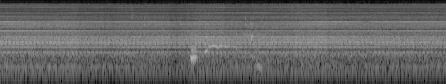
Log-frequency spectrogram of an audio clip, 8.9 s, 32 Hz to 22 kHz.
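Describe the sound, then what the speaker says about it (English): A Creality Ender 3 3D printer with its hot end at 220 degrees hums faintly and steadily, then a few short motor whirs and clicks sound as it starts its first print. "our printer should kick on any second."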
